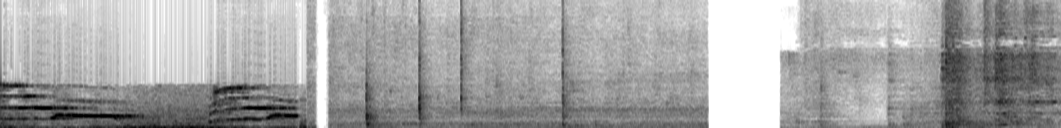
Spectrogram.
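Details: Cat meowing in a compilation of funny cat moments: two drawn-out, steady meows fill the first three seconds, followed by scattered clicks and taps over quiet room noise, then a brief burst of rustling.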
